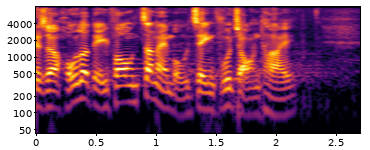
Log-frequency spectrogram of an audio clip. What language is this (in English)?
Cantonese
